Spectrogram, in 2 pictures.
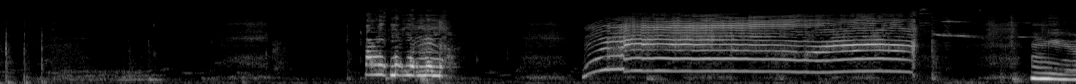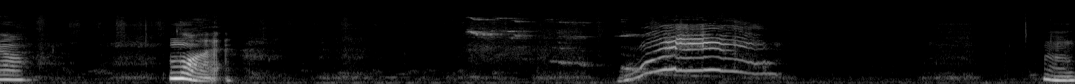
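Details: Pet cat indoors making loud, drawn-out yowling meows while being scratched: long harmonic wails lasting several seconds, shorter rising and falling mews between them, separated by quiet pauses, with a few faint human voices.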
